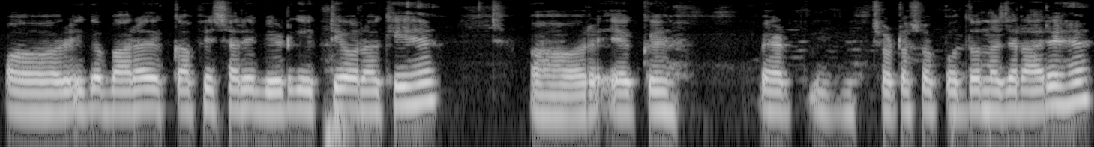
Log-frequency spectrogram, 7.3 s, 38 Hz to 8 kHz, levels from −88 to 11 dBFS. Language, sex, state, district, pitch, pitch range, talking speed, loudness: Marwari, male, Rajasthan, Churu, 145 Hz, 140-155 Hz, 165 wpm, -14 LUFS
